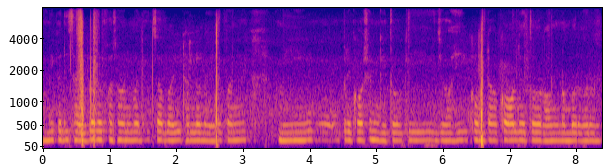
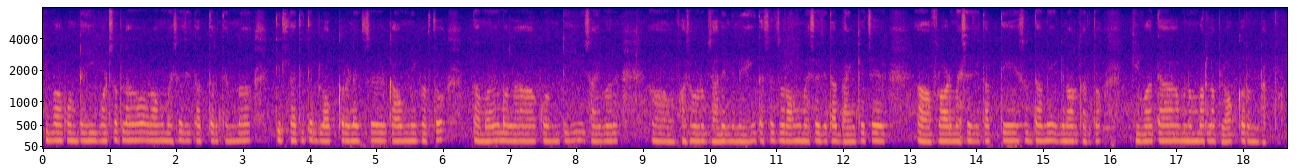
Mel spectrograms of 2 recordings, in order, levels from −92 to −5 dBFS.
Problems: constant background noise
